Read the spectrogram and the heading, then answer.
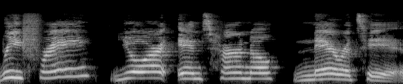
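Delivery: unhurried delivery. Speaker repeats the keepsake title to the audience on purpose, said slowly. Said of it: "I said it slow for a reason".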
